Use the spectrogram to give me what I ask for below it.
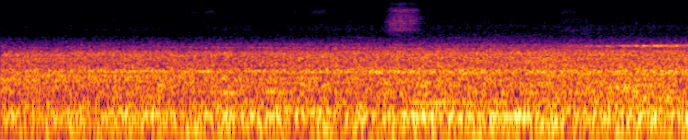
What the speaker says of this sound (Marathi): मेट्रो आलेली आहे बघा आमची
